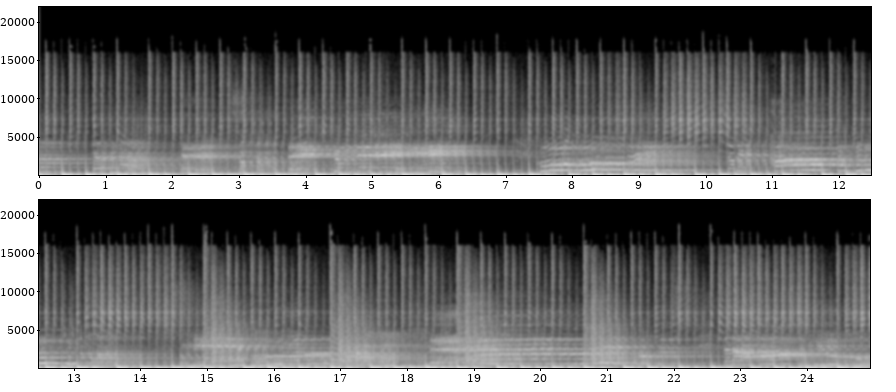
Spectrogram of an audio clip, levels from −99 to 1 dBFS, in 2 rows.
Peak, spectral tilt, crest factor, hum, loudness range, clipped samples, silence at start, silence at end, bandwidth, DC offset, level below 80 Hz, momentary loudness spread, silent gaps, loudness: -2 dBFS; -5 dB/octave; 10 dB; none; 0 LU; under 0.1%; 0 s; 0 s; 15 kHz; under 0.1%; -12 dBFS; 2 LU; none; -15 LUFS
